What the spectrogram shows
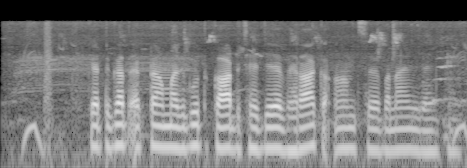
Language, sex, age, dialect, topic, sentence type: Maithili, male, 36-40, Bajjika, agriculture, statement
